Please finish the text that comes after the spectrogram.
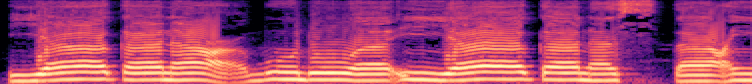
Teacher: Adapun kesalahan yang kedua terjadi pada kalimat na'budu. Kesalahannya ialah karena memanjangkan du-nya. · Kesalahannya ialah karena tidak mentasydidkan huruf ya.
